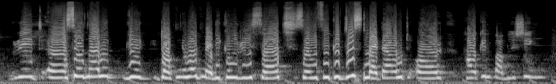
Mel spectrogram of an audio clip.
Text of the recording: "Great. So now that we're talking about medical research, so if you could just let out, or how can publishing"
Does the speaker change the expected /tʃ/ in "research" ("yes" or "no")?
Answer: no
